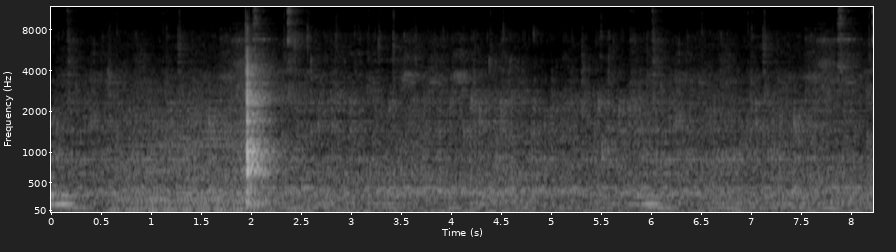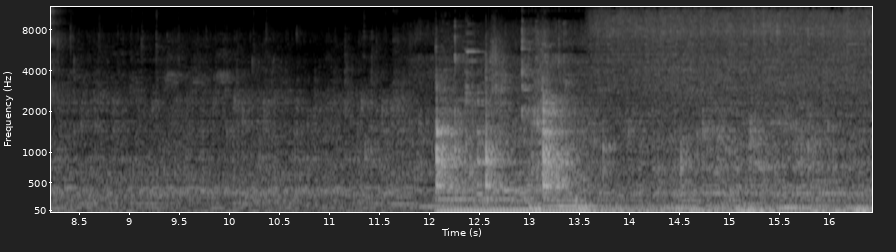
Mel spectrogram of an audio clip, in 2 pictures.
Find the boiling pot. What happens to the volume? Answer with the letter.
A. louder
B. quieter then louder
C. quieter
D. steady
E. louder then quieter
A.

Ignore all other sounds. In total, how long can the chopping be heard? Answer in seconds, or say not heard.
3 s.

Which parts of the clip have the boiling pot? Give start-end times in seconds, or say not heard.
0.0-16.3.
